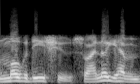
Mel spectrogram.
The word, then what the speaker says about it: Mogadishu: ops wait wait hold on hold on what's maguchi it's called Mogadishu so I know you haven't been there because you can't spell it right so you up here okay I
